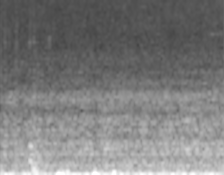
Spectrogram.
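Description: A steady low background rumble with no distinct events, of the kind a running vehicle or nearby traffic makes.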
